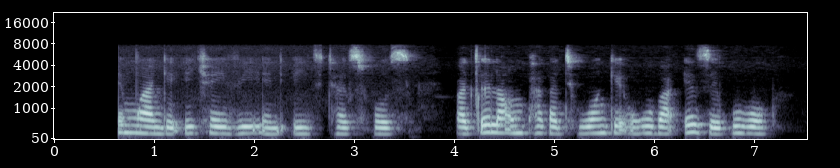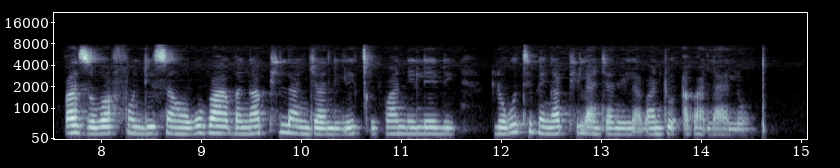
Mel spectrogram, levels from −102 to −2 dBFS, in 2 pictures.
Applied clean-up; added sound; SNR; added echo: none; none; none; none.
